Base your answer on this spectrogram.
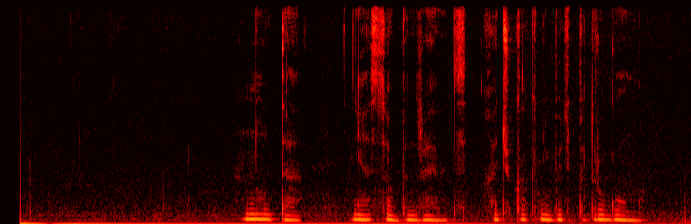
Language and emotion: Russian, sad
